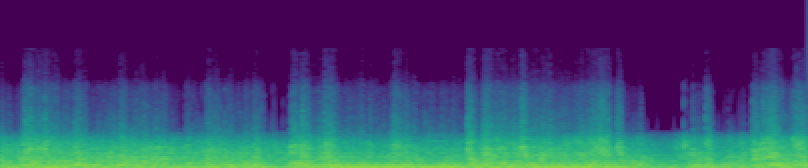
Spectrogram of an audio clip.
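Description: Hydraulic excavator with a demolition shear working on a railway car's sheet-metal roof: a loud, steady, dense noise of the machine running hard, with occasional faint knocks.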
